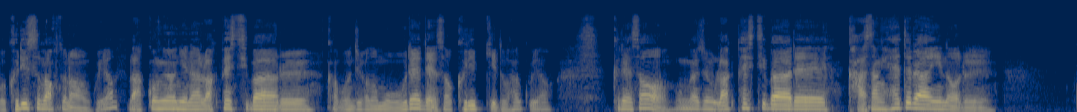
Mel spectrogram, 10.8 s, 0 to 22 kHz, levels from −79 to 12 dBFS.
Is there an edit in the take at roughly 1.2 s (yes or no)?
yes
